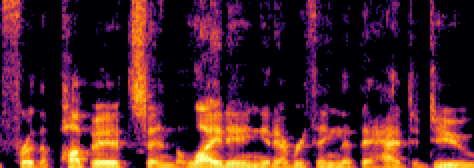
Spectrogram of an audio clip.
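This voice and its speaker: With an unremarkable speaking voice, a man talks at fairly low pitch with ordinary pitch variation. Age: 30s. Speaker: podcast co-host. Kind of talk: casual chat. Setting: live stream with online viewers.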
